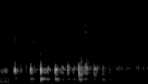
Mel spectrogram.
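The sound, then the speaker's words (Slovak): Beer is poured, glugging out in quick rhythmic pulses like pouring from a can into a glass, fairly loud before tapering into a softer trickle. “Čiže, zvuk aj nalievania.”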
